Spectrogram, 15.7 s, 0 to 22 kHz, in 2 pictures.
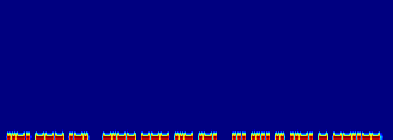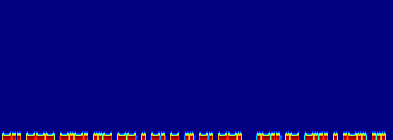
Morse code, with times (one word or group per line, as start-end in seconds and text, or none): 0.2-1.7 FOR
2.1-4.3 YOUR
4.7-7.6 SHIFT,
7.9-12.7 DOCUMENTING
13.0-15.6 LABELS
